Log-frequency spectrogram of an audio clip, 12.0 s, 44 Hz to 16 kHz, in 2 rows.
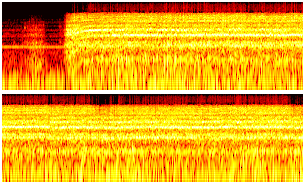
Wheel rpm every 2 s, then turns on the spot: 60, 220, 220, 220, 230, 230.
none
